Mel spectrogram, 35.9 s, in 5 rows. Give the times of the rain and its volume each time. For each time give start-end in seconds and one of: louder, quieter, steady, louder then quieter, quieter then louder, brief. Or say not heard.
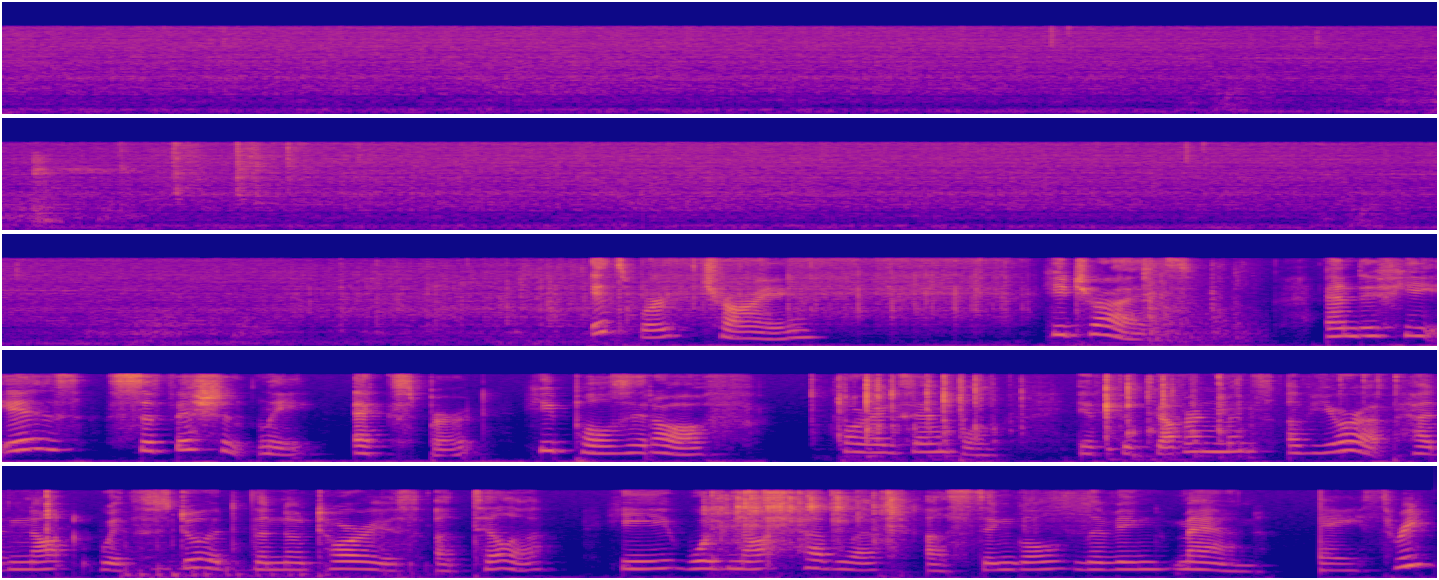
0.0-19.6 steady.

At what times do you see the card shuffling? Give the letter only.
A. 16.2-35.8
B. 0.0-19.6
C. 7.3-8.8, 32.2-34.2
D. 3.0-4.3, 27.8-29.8
C.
